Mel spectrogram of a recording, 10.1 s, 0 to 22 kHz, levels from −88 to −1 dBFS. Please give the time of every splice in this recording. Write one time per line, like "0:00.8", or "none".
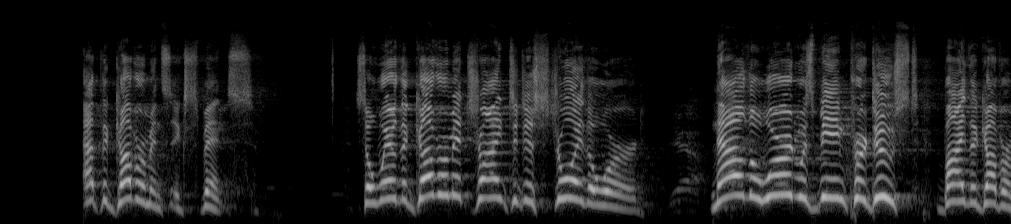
none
